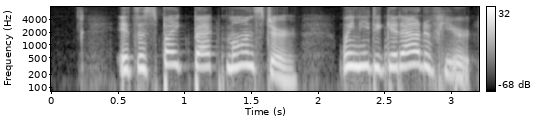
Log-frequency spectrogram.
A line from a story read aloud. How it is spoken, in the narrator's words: shouted Damian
